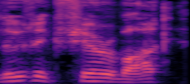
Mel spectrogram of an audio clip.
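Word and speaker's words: Ludwig Feuerbach: particular so number five Ludwig for furybach that's how you pronounce it ludic furybach argues that traditional religion and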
